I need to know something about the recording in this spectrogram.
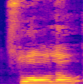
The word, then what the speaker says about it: swallow: സ്പെല്ലിങ്ങിൽ SWALLOW ആണെങ്കിലും നമ്മൾ ഉച്ചരിക്കുന്ന സമയത്ത് സ്വ എന്നല്ല പറയുക, സ്വോ എന്നാണ് പറയുക. സ്വോ, ഓ പറയുന്നത് പോലെയാണ് പറയുക. സ്വോ. പിന്നെ ലോ, സ്വോ ലോ, swallow, swallow, swallow.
